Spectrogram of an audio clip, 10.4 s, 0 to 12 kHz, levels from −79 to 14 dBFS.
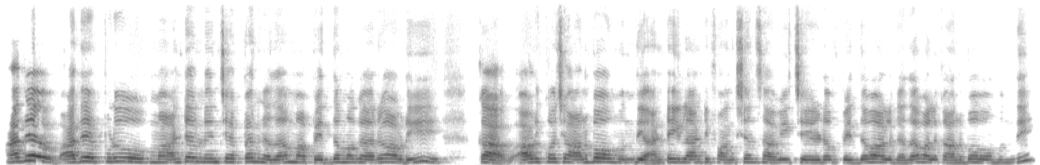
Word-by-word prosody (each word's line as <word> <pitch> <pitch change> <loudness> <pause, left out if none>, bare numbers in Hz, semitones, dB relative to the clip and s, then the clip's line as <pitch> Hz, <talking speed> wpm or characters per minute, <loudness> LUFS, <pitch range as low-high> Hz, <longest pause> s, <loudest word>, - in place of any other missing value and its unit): అదే 360 +6 +8
వ్ 285 - +1 0.2
అదే 300 +5 +4
ఇప్పుడూ 285 0 -4 0.4
మా 240 - -1
అంటే, 250 +6 0
నేను 265 -1 -2
చెప్పాను 265 +2 -2
గదా! 225 +1 0
మా 240 - 0
పెద్దమ్మ 245 +2 -1
గారు 230 +2 0
ఆవిడి 230 -1 0 0.7
కావ్ 220 -4 +4 0.2
ఆవిడికి 255 +3 +1
కొంచెం 265 0 -1
అనుభవం 260 +2 +1
ఉంది. 230 0 +2
అంటే, 215 +4 -3
ఇలాంటి 235 0 -1
ఫంక్షన్సవీ 230 0 -3
చేయడం, 220 0 -1
పెద్దవాళ్ళు 230 +1 0
గదా! 220 +4 -2
వాళ్ళకనుభవముంది, 225 - -3
235 Hz, 145 wpm, -23 LUFS, 225-255 Hz, 0.7 s, అదే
